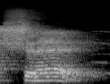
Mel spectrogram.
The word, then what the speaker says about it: Sine: And the name of that pub, it looks like Sine, S-I-N-E, if you were reading it in English. But actually, it's Irish, and it's pronounced Shine.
